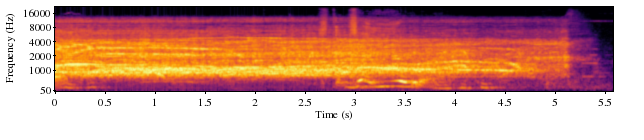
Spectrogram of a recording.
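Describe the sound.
A crowd cheers and whoops in a dense, steady roar that slowly thins before dropping away at the end, while a man speaks briefly underneath.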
